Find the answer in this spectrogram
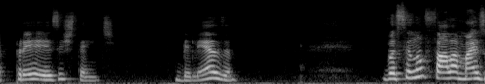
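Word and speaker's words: preexistente: Por exemplo, temos mania de falarmos pré-existente, mas a palavra se escreve junto e a pronúncia seria pré-existente.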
